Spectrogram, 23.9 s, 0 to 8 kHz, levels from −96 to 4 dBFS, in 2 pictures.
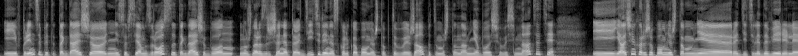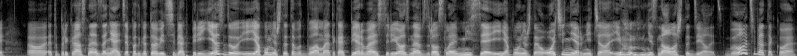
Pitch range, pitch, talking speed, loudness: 200-230 Hz, 210 Hz, 190 wpm, -25 LUFS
